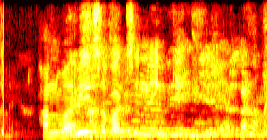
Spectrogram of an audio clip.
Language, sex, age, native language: Icelandic, other, 18-19, Icelandic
